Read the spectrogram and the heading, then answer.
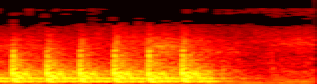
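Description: Six quick, evenly spaced knocks rap firmly on a door, followed by a brief low hum as the knocking stops.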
